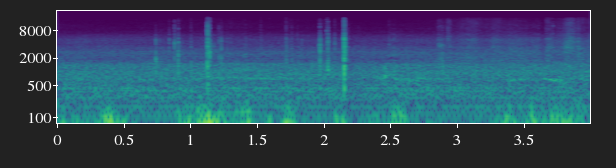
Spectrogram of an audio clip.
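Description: Wind rumbling on the microphone, with a few sharp clicks from handling the plastic parts of a paintball loader and its 9-volt battery.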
